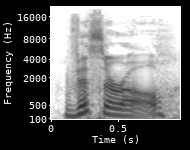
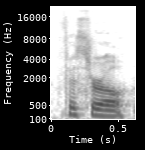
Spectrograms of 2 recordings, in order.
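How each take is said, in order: First: "Visceral" read out slowly with a questioning rise at the end; word read aloud. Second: "Visceral" dropped to a soft, falling murmur; word read quietly. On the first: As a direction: sound out "Visceral" like you're checking it, pitch rising. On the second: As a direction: settle "Visceral" quietly, pitch falling as if confirmed. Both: Shown as a demonstration. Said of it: "I'm looking up a word".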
